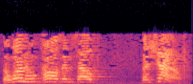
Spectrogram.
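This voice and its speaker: An actor playing a righteous court official, speaking formally and declaiming in 1930s radio style. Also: male voice, very high-pitched, normal speed, heavy background noise. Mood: grave, accusing. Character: righteous male official denouncing corruption in court. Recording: muffled old radio broadcast, crowd murmur.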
